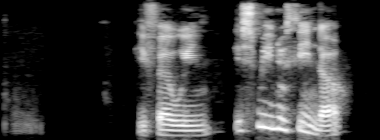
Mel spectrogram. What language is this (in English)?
Kabyle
